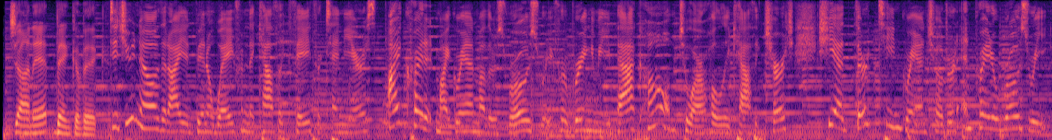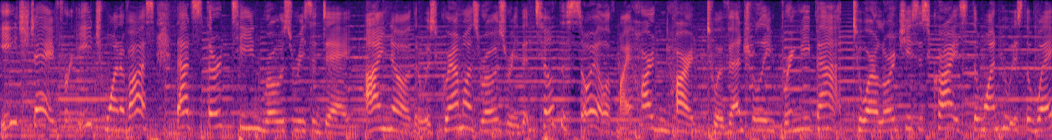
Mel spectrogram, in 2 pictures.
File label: Network Promo; Women of Grace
